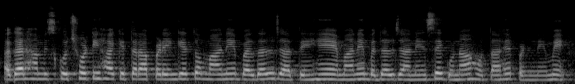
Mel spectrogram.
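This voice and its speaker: Woman recitation teacher, higher pitch, even delivery; methodical tajweed lesson. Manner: explains rules step by step, asks and answers own questions.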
